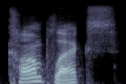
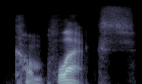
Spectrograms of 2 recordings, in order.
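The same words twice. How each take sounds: First: "complex" as COM-plex, falling; stress on first syllable. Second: "complex" as com-PLEX, weak first syllable; stress on second syllable. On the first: Teacher contrasting stress for class, "complex" stressed up front. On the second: Teacher contrasting stress for class, "complex" stressed at the end. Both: Shown as a demonstration. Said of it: "where we put the stress".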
